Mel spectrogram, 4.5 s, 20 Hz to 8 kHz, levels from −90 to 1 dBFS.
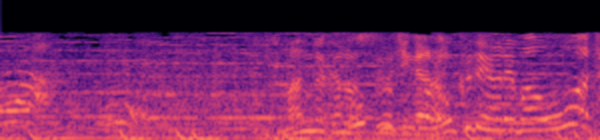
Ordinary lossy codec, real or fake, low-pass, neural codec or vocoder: AAC, 16 kbps; real; 7.2 kHz; none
